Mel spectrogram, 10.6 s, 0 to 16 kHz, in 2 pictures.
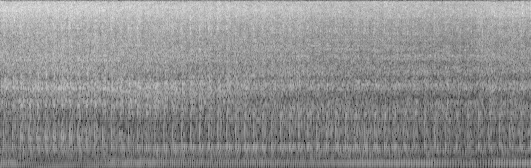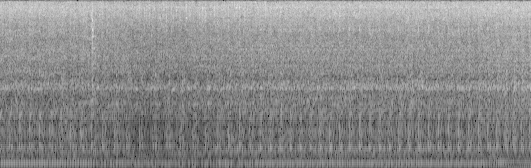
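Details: VAZ 124 engine knocking: uneven, rapid knocking over a steady idle that keeps going without letting up; cause not yet known.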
